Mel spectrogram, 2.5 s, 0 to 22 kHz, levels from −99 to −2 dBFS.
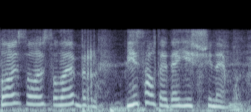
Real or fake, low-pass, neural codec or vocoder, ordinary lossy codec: fake; 7.2 kHz; codec, 16 kHz, 4 kbps, FreqCodec, larger model; none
